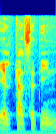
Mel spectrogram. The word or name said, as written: sock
